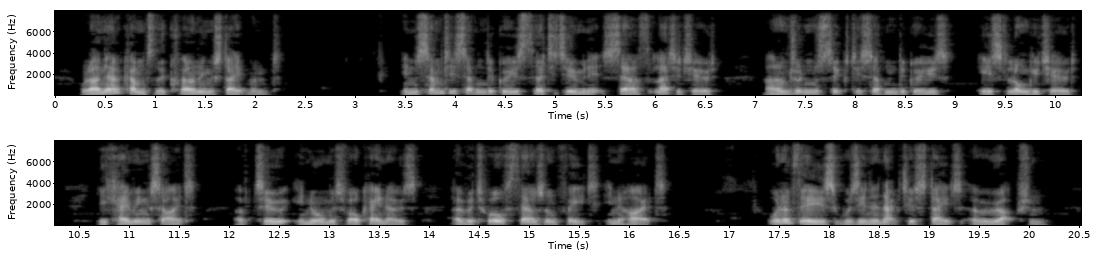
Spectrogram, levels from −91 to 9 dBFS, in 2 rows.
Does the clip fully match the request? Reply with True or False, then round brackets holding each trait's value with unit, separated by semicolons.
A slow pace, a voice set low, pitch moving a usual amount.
True (125 wpm; 120 Hz; 3.4 semitones)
